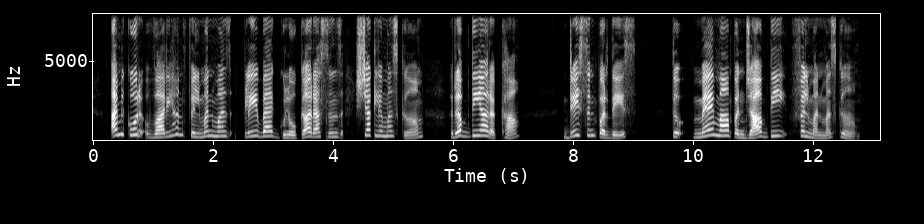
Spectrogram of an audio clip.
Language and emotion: Kashmiri, neutral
